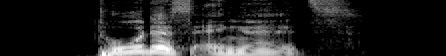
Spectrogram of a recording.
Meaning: genitive of Todesengel
- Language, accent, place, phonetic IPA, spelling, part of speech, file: German, Germany, Berlin, [ˈtoːdəsˌʔɛŋl̩s], Todesengels, noun, De-Todesengels.ogg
